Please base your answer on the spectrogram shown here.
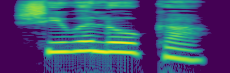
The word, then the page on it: ಸವಲಕ್ಕ: savalakka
